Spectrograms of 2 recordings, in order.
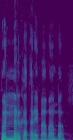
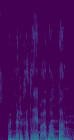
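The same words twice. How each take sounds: First: Louder, firm declaration; emphatic confirmation. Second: Low-pitched, private confirmation; low aside. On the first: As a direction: repeat it out loud with emphasis. Repeats confirmation more emphatically. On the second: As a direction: say it low, as if to oneself. Acts guest confirming hotel's scent. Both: Acted.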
